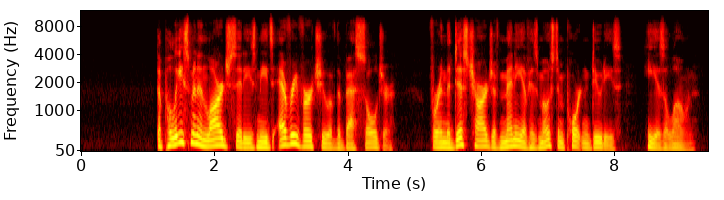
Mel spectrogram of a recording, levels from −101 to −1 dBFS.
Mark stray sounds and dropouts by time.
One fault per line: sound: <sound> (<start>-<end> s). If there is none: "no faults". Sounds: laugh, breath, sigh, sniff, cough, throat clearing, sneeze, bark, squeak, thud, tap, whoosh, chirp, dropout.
no faults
